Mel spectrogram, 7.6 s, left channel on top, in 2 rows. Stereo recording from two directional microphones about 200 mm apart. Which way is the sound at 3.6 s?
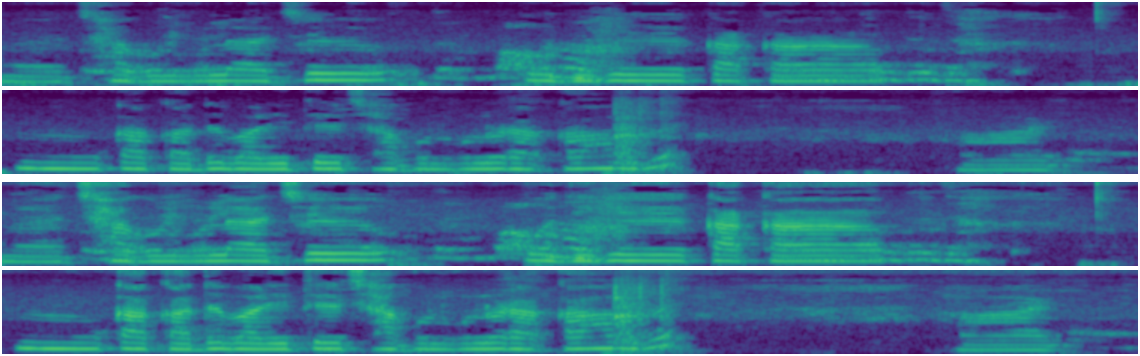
25° left (ahead or behind).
